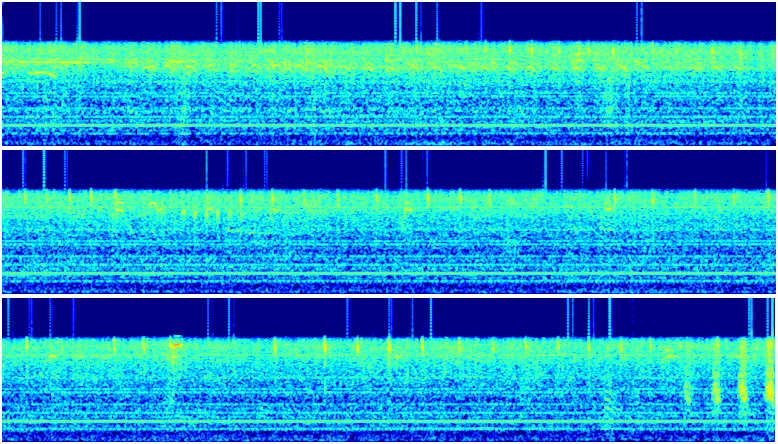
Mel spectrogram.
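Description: A duck preens its feathers with soft rustling.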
